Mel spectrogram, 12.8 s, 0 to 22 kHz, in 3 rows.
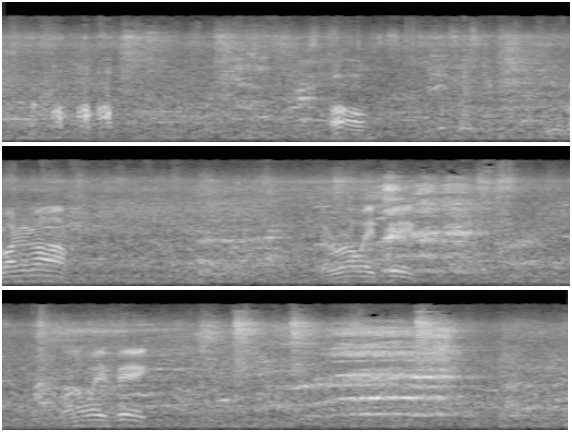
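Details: Pigs crying at the Minnesota State Fair in 2017: a series of short, arched, wavering squeals comes about every two seconds over steady crowd chatter and people talking nearby in a busy barn-like space.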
